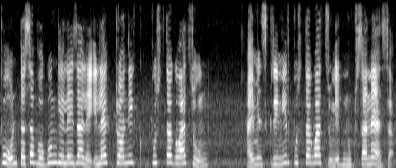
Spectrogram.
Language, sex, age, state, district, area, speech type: Goan Konkani, female, 18-30, Goa, Pernem, rural, spontaneous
